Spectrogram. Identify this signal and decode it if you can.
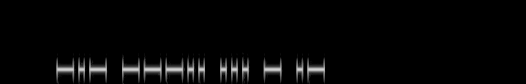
Morse code, heard as a keyed tone, about 22 wpm, 700 Hz. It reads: K8STA
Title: USA Call Signs - 5 Characters - Repeated 2x - 22wpm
